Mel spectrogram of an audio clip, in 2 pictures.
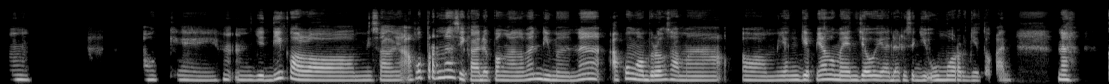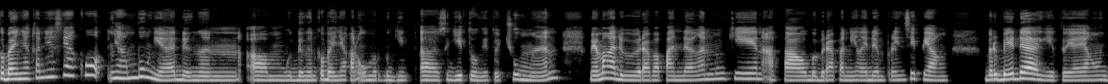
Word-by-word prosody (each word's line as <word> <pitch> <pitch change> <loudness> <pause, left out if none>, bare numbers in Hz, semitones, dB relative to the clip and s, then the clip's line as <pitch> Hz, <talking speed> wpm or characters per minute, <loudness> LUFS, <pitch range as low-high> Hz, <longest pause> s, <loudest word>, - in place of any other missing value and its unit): Mmm. 220 -1 -3 1.2
Oke. 215 0 -8 0.4
Mhm. 210 -2 -5
Jadi 205 +3 -1
kalau 195 -5 +2
misalnya 200 0 -1
aku 310 +2 -3
pernah 320 +1 +2
sih 240 - +2
Kak 195 0 +2
ada 195 - -1
pengalaman 205 +4 -1
di 220 -4 +1
mana 190 +3 -2 0.3
aku 240 - -1
ngobrol 210 0 +3
sama, 195 -2 -2 0.2
mmm, 195 -1 -3
yang 205 +1 -1
gap-nya 210 +2 +2
lumayan 200 -3 +2
jauh 205 0 +3
ya 200 -1 -1
dari 195 +1 -3
segi 195 -1 -3
umur, 200 0 +1
gitu 185 -1 -7
kan. 205 - -5 0.5
Nah, 220 - +5 0.4
kebanyakannya 260 +6 +4
sih 420 +3 +1
aku, 435 +2 -2 0.2
nyambung 300 +4 +2
ya 200 0 +2
dengan, 195 -1 -1
mmm, 195 -1 0
dengan 195 0 -1
kebanyakan 200 0 0
umur 200 0 -3
begi 195 0 -6
eee, 200 -1 +2
segitu, 200 0 -2
gitu. 190 +5 -5
Cuman, 205 +7 -1 0.3
memang 215 +7 +5
ada 230 - +3
beberapa 200 -1 0
pandangan 200 +3 0
mungkin 260 0 0
atau 195 -1 +2
beberapa 195 +1 -1
nilai 195 0 -2
dan 195 -1 -2
prinsip 210 +6 -3
yang 195 -1 +1 0.3
berbeda 240 +4 +6
gitu 195 -1 -5
ya, 190 - +1
yang 195 - -3
200 Hz, 160 wpm, -21 LUFS, 195-225 Hz, 1.2 s, berbeda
